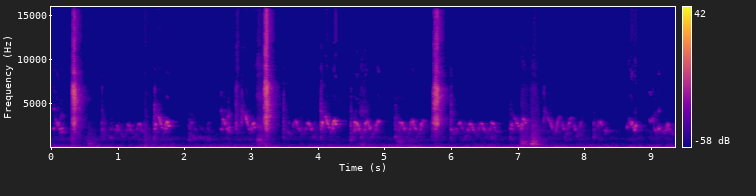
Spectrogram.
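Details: Pet budgerigars, a male and a female, mother and young, kept at home; soft warbling chatter of rapid chirps and twittering notes in repeated bursts, with a few loud sharp clicks or taps in between.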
